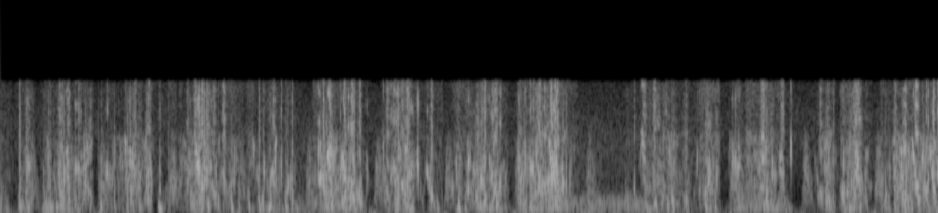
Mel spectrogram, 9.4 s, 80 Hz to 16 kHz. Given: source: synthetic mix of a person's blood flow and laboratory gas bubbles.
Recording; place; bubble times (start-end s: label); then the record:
Doppler ultrasound of blood flow; subclavian vein
0.00-0.10 s: bubbles
0.15-0.35 s: bubbles
0.39-0.94 s: bubbles
0.99-3.02 s: bubbles
3.12-3.70 s: bubbles
3.80-4.42 s: bubbles
4.49-5.09 s: bubbles
5.15-5.79 s: bubbles
6.24-7.20 s: bubbles
7.28-7.95 s: bubbles
8.12-8.72 s: bubbles
8.79-9.39 s: bubbles
From the record:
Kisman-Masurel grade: 444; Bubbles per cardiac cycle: continuous sound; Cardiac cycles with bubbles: 100%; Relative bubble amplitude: maximal (0.775 to 0.999); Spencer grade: 4 (maximum detectable bubble signal sounding continuously throughout systole and diastole of every cardiac period, and overriding the amplitude of the normal cardiac signals); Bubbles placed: anywhere in the cardiac cycle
